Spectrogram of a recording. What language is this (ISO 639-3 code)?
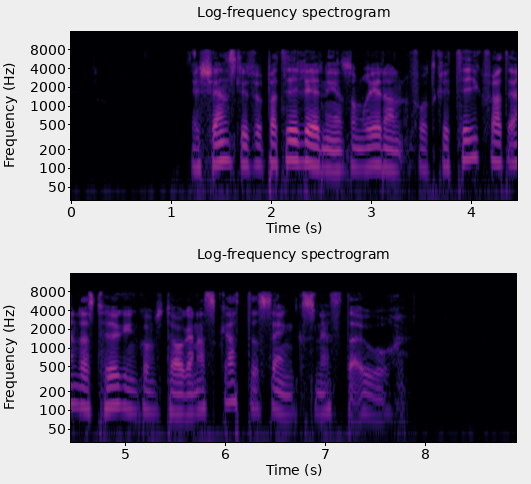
swe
